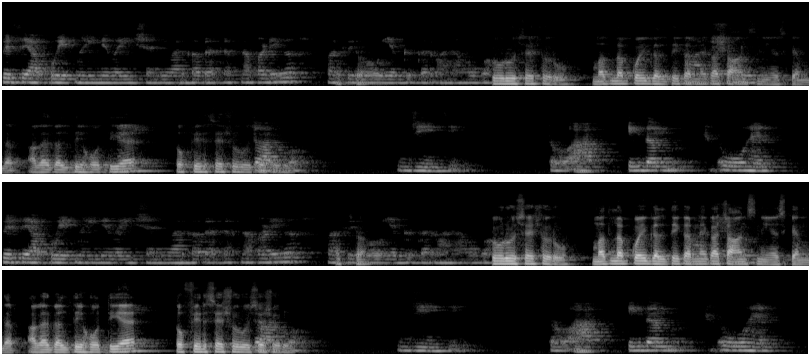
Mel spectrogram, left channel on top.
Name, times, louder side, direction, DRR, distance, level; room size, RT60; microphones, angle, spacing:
voice 1, 0.0-4.9 6.8-7.6 9.1-9.6 10.6-11.0 12.0-12.7 13.5-14.1 14.3-15.7, left 1 dB, 30° left, 0 dB, 1.3 m, -36 dB
voice 2, 4.9-9.4 9.8-11.0 13.8-13.9, right 6 dB, 60° right, 16 dB, 0.3 m, -25 dB
6.3 x 5.8 x 4.0 m, 0.63 s
head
